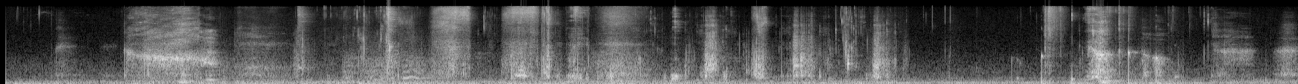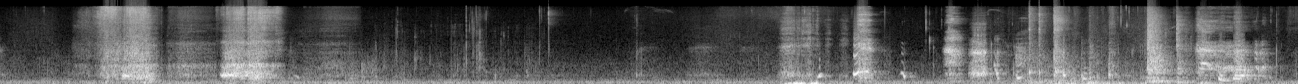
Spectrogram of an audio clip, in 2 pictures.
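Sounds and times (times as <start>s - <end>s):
chewing with wet mouth smacks: 4.6s - 10.8s, 16.6s - 18.6s.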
